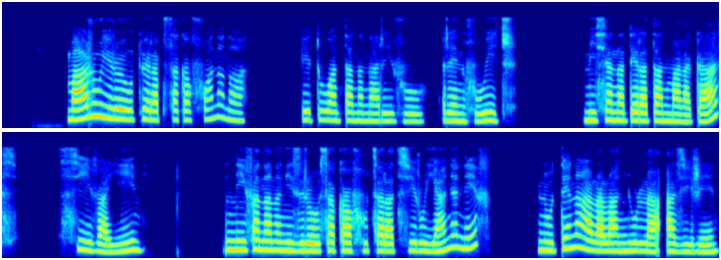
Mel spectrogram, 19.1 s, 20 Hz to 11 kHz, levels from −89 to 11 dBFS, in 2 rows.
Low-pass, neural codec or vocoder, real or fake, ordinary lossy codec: 7.2 kHz; codec, 16 kHz, 8 kbps, FunCodec, trained on Chinese and English, 25 frames a second; fake; MP3, 48 kbps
